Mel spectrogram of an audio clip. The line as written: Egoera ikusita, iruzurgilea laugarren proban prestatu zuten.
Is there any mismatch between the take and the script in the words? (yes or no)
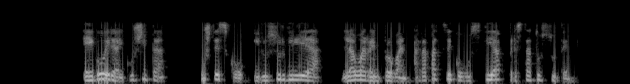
yes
